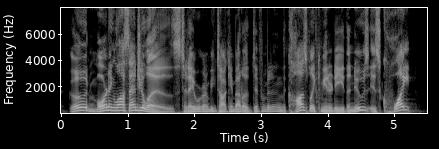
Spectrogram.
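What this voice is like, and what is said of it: Mock TV news anchor voice. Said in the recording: “your good morning voice ... Like your news ... News voice.”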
